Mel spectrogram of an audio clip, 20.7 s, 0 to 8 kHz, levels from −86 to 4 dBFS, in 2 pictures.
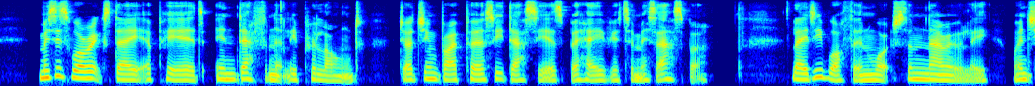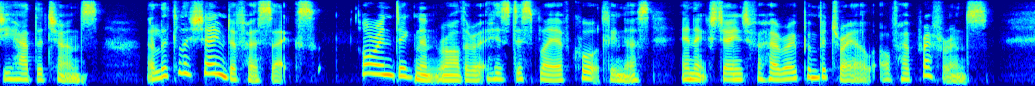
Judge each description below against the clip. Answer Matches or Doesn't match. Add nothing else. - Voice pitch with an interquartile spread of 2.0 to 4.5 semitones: Matches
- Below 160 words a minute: Matches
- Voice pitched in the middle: Matches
